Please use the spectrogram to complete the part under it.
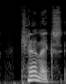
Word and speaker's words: chenix: It's spelled C-H-E-N-I-X, but it's pronounced kenix, and it's 1.5 pints by our standards.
